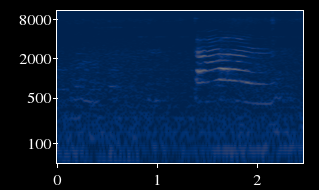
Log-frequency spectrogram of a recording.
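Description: A domestic cat meowing once, a short call that comes about a second and a half in, rises a little and then falls. The cat is hungry and asking to be fed.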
